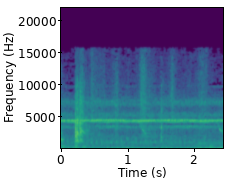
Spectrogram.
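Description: Steady high-pitched insect chorus, typical of crickets around a rice paddy, with a few short falling chirps at intervals. A brief sharp rustle stands out about a quarter second in.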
